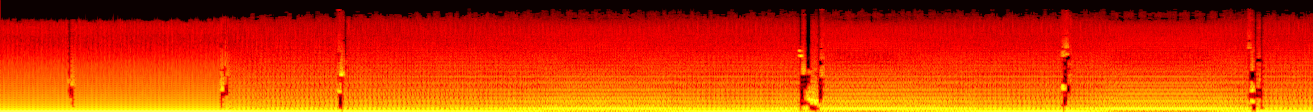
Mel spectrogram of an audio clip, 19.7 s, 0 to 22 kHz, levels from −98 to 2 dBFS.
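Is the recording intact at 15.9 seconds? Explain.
No. A corrupt frame decoded fault runs from 15.91 to 16.07 s. Flipped bits in the compressed data reached the decoder, which played the damaged frames anyway. Misread gains and codes put energy at frequencies that don't belong to the sound. Across this 0.16 s span, roughly three frames long, that comes through as a burst of chirpy noise cutting across the sounds, with the error peaking around -10 dBFS.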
